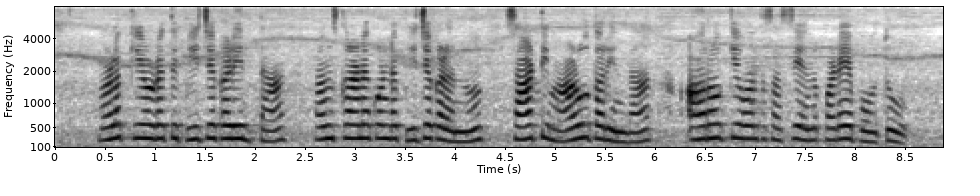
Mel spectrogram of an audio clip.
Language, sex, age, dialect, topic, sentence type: Kannada, female, 41-45, Mysore Kannada, agriculture, statement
